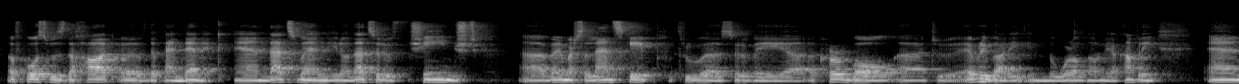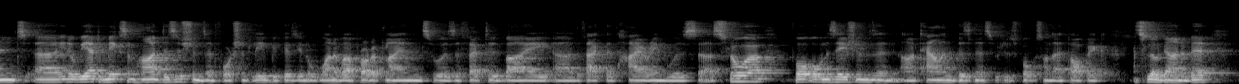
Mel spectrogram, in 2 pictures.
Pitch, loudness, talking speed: 130 Hz, -23 LUFS, 210 wpm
